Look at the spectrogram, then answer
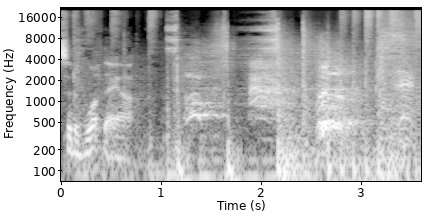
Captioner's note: all grunting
